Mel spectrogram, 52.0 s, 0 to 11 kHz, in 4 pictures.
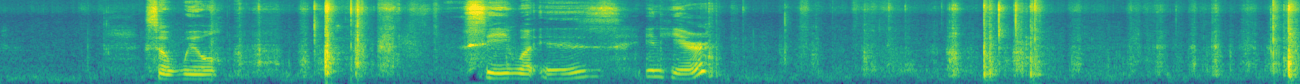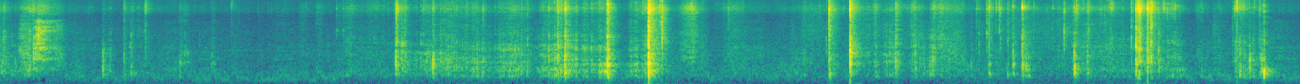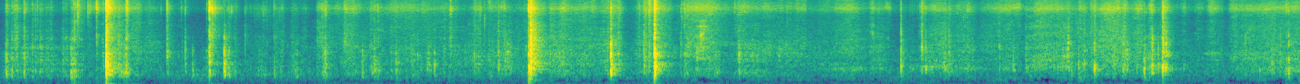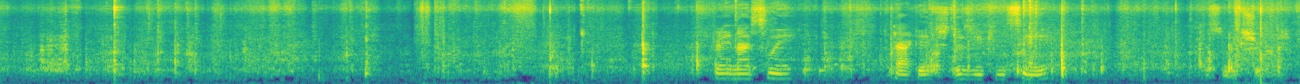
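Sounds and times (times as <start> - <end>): tape tearing: 16.9 - 20.0, 21.2 - 52.0
plastic wrapping crinkling: 21.2 - 52.0.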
